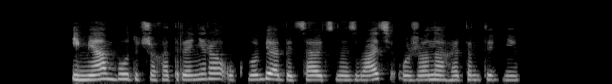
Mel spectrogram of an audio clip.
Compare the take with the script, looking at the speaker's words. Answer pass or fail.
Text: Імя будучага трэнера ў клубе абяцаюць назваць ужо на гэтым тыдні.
pass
